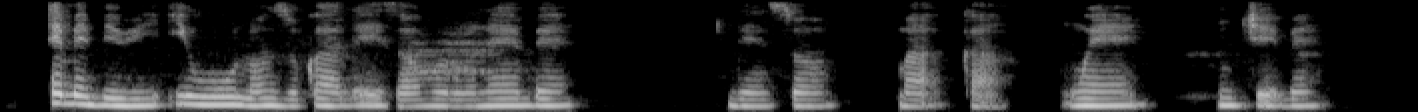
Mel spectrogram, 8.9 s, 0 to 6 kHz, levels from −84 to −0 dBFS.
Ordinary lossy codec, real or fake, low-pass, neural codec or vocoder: none; fake; 5.4 kHz; vocoder, 24 kHz, 100 mel bands, Vocos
